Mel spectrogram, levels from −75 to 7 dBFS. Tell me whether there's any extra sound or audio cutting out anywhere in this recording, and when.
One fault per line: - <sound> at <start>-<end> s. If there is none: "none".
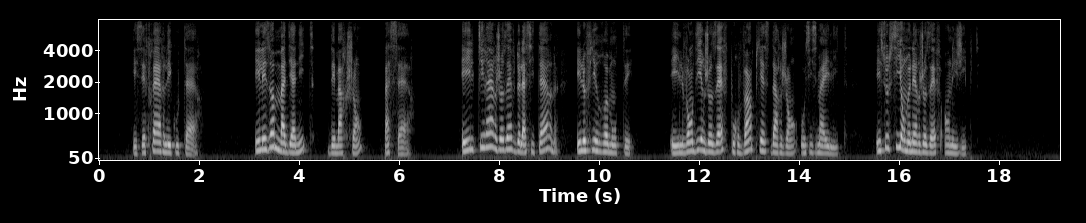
none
